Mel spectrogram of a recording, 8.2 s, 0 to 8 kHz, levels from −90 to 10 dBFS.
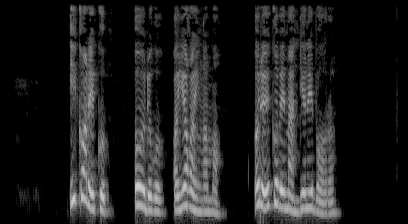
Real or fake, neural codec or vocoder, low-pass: real; none; 7.2 kHz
